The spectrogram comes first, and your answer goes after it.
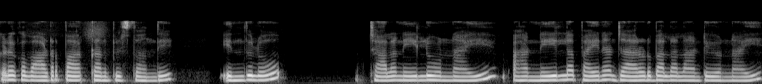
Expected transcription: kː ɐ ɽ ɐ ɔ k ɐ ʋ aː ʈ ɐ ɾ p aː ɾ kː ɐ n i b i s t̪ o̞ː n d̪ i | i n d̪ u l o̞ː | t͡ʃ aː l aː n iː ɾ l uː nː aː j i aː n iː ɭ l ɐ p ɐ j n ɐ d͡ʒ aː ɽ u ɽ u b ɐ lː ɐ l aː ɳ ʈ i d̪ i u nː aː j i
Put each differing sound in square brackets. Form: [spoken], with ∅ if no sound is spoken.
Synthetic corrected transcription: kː ɐ ɽ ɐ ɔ k ɐ ʋ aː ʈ ɐ ɾ p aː ɾ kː ɐ n i [p] i s t̪ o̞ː n d̪ i | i n d̪ u l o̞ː | t͡ʃ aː l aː n iː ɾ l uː nː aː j i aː n iː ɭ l ɐ p ɐ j n ɐ d͡ʒ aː [ɾ] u ɽ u b ɐ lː ɐ l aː ɳ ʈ i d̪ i u nː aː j i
